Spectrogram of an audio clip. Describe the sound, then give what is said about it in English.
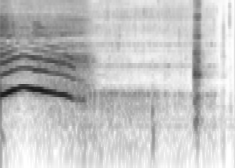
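A loud slurping sip of a smoothie through a straw, starting with a squeaky, slightly falling tone, then softer gurgling and a brief wet gulp near the end. “With as good as this tastes, let me take another sip.”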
